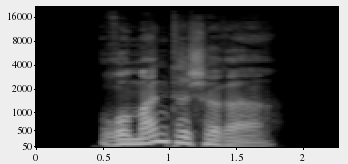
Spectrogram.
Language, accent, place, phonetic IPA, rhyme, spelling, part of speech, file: German, Germany, Berlin, [ʁoˈmantɪʃəʁɐ], -antɪʃəʁɐ, romantischerer, adjective, De-romantischerer.ogg
- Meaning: inflection of romantisch: 1. strong/mixed nominative masculine singular comparative degree 2. strong genitive/dative feminine singular comparative degree 3. strong genitive plural comparative degree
